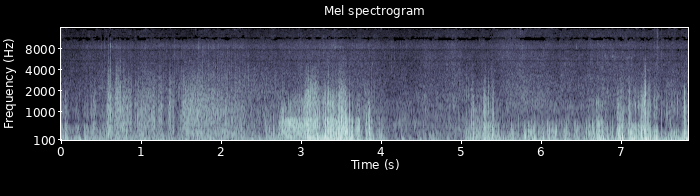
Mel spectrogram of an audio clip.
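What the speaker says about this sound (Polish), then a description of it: "A wiatr, no niestety nie jestem w stanie dzisiaj opanować tego wiatru." Strong seaside wind batters the microphone at Jurata on the Baltic coast, a loud continuous roar with gusty surges and rumbling buffeting throughout, no voices.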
